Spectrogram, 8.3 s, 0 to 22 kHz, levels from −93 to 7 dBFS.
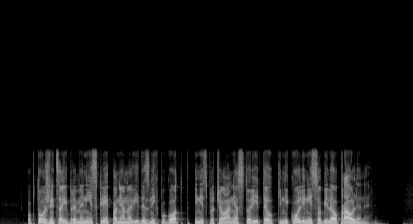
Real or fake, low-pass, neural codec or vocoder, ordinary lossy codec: real; 7.2 kHz; none; none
